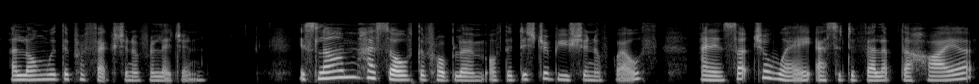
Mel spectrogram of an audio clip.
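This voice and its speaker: A woman reading a scripted religious study text aloud in a measured, formal manner. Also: mid-range voice, a little mellow, no room sound. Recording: slightly dull, dry recording.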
